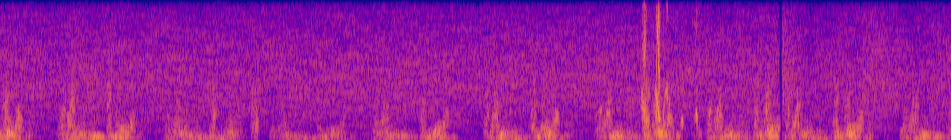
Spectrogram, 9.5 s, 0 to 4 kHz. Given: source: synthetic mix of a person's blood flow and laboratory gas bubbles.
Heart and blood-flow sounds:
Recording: Doppler ultrasound of blood flow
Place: precordium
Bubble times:
6.40-6.77 s: bubbles
6.80-6.85 s: bubbles
6.94-7.04 s: bubbles
From the record:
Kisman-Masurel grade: 213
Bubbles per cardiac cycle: several, 3 to 8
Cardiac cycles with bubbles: 1 to 10%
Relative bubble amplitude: loud (0.450 to 0.775)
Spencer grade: 1 (occasional bubble signal discernible with the cardiac motion signal, with majority of cardiac periods free of bubbles)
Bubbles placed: only in the low amplitude regions of the cardiac cycle

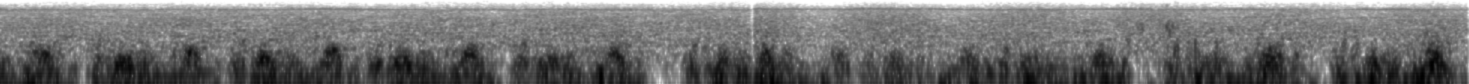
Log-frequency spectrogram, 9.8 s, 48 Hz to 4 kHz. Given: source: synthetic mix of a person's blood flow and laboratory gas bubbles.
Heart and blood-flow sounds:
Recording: Doppler ultrasound of blood flow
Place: precordium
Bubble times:
7.51-7.64 s: bubbles
7.76-8.21 s: bubbles
From the record:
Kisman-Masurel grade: 211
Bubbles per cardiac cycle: several, 3 to 8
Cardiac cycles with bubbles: 1 to 10%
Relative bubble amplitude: barely perceptible (0.100 to 0.250)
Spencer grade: 1 (occasional bubble signal discernible with the cardiac motion signal, with majority of cardiac periods free of bubbles)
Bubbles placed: only in the low amplitude regions of the cardiac cycle

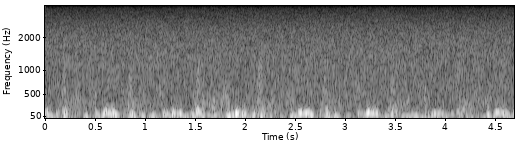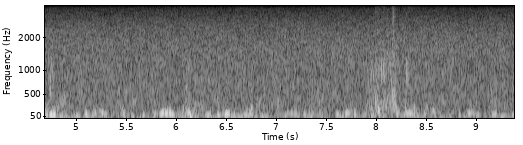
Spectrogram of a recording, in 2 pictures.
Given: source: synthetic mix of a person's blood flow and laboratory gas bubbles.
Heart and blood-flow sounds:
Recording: Doppler ultrasound of blood flow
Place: precordium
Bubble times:
7.88-8.43 s: bubbles
From the record:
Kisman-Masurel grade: 211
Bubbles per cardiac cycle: several, 3 to 8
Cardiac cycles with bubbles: 1 to 10%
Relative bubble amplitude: barely perceptible (0.100 to 0.250)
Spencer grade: 1 (occasional bubble signal discernible with the cardiac motion signal, with majority of cardiac periods free of bubbles)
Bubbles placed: anywhere in the cardiac cycle

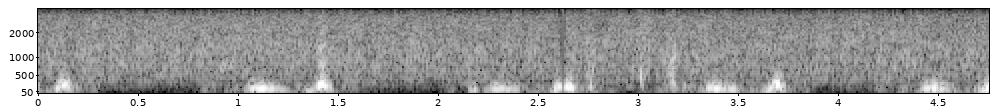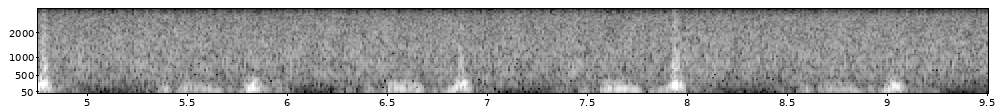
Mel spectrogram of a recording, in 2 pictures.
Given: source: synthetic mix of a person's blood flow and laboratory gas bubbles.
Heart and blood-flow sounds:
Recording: Doppler ultrasound of blood flow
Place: precordium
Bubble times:
2.73-2.81 s: bubbles
2.99-3.06 s: bubbles
3.12-3.21 s: bubbles
From the record:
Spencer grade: 1 (occasional bubble signal discernible with the cardiac motion signal, with majority of cardiac periods free of bubbles)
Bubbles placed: only in the low amplitude regions of the cardiac cycle

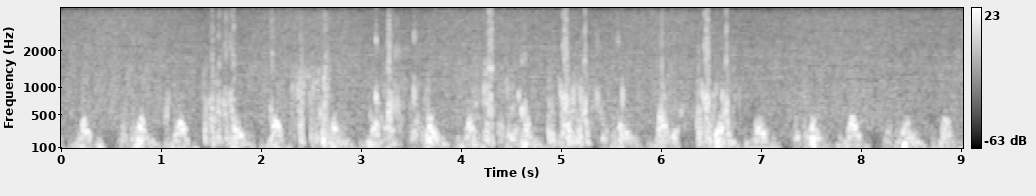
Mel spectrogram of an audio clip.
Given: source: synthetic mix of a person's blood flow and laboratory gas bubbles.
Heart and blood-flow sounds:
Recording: Doppler ultrasound of blood flow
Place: precordium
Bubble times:
1.02-1.09 s: bubbles
1.41-1.77 s: bubbles
2.08-2.14 s: bubbles
2.25-2.70 s: bubbles
3.07-3.71 s: bubbles
4.06-4.67 s: bubbles
4.84-5.43 s: bubbles
5.54-5.65 s: bubbles
5.95-6.23 s: bubbles
6.33-6.83 s: bubbles
From the record:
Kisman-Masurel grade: 232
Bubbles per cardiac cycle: several, 3 to 8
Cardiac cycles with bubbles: 50 to 99%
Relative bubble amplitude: moderate (0.250 to 0.450)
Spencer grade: 3 (all of the cardiac periods contain showers or single bubble signals, but not dominating or overriding the cardiac motion signals)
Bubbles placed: anywhere in the cardiac cycle

